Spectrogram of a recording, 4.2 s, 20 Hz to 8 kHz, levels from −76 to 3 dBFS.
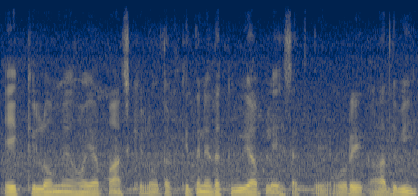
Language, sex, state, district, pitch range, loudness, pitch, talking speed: Hindi, male, Haryana, Jhajjar, 105-115 Hz, -19 LUFS, 110 Hz, 255 wpm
